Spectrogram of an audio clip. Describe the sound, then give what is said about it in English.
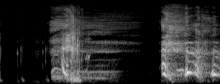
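Snorting straight into a microphone: two loud, harsh nasal bursts of breathy noise separated by a short silence, the second choppier with several pulses. No talking. “I'm really good at... snorting directly into the mic.”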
